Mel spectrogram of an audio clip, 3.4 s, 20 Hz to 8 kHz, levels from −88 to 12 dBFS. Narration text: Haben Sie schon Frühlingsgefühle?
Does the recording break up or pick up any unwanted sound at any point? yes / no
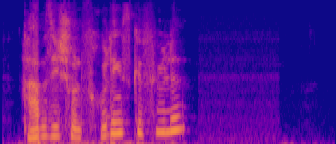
no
